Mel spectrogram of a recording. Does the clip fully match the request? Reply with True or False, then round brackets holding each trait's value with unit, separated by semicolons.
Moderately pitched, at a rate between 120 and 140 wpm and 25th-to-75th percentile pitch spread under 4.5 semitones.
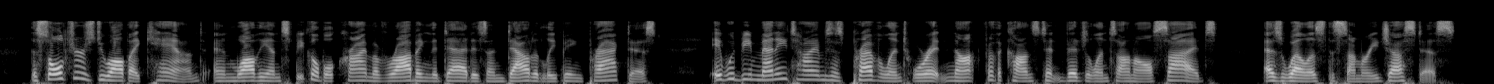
False (165 Hz; 170 wpm; 3.4 semitones)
